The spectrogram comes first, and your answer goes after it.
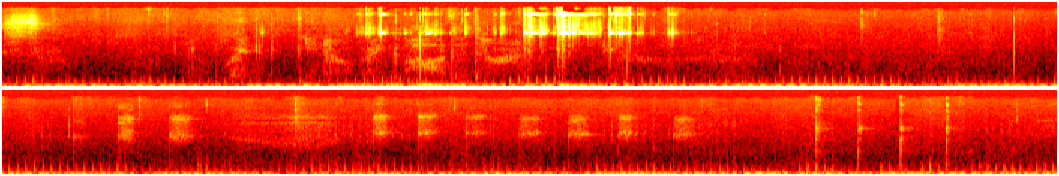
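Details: Low, steady purring from a cat adopted from a shelter in Japan, recorded close up indoors, with soft rustling and faint handling noises above the continuous rumble.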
